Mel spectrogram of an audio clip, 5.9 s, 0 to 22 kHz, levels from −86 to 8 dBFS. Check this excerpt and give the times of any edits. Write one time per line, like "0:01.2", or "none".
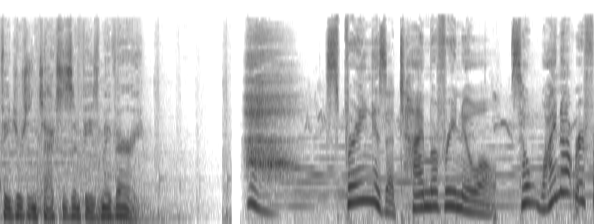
0:02.3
